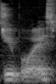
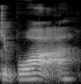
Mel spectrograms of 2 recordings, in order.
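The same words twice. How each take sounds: First: It is said the way locals say it. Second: It is said the way an outsider expects. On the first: The speaker calls it right. "but no, it's" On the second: The speaker calls it wrong. "which you would think would be"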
